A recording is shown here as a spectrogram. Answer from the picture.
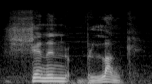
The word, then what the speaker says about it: Chenin Blanc: It's the Ken Forrester Petit Chenin Blanc.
